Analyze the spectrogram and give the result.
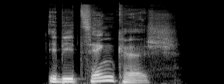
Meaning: of Ibiza; Ibizan (related to the Ibizian variety of Catalan or to the people and culture of Ibiza)
- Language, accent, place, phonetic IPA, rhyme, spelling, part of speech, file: German, Germany, Berlin, [ibiˈt͡sɛŋkɪʃ], -ɛŋkɪʃ, ibizenkisch, adjective, De-ibizenkisch.ogg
